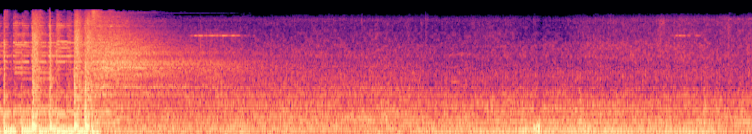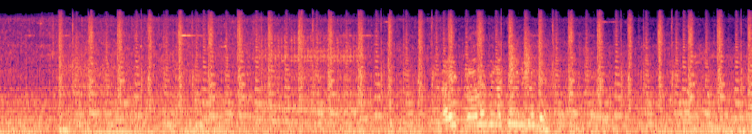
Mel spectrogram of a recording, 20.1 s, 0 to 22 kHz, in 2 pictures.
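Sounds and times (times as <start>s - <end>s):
truck engine low rumble: 0.0s - 20.0s.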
